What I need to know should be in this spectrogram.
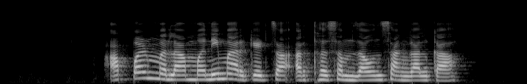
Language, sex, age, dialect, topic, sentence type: Marathi, female, 51-55, Standard Marathi, banking, statement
